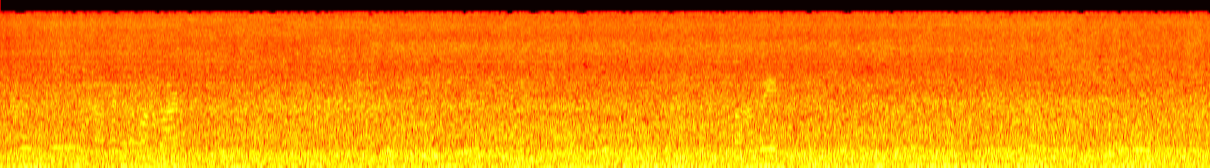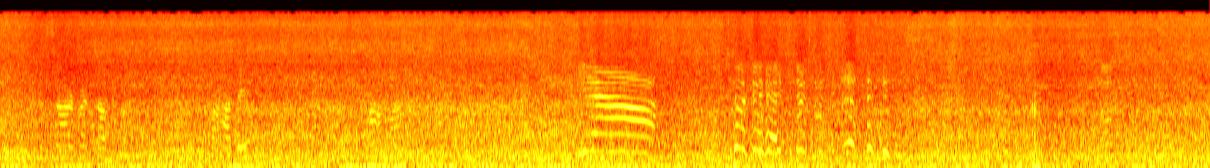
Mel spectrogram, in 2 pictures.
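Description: Water rushes and churns loudly and steadily.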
